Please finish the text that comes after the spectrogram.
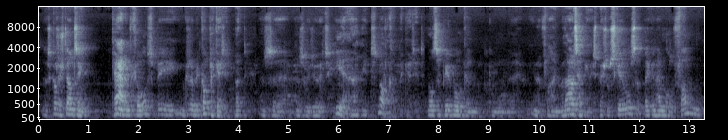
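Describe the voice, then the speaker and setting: Brief: man, warm low-key tone, hesitant interviewee, roomy sound. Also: moderate pace. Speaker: club member. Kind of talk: documentary interview.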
